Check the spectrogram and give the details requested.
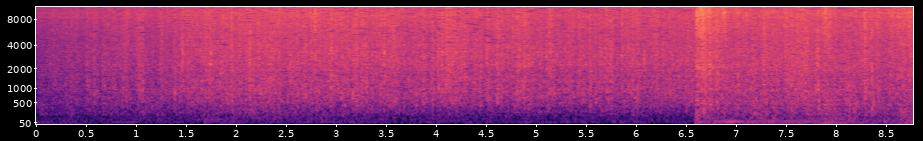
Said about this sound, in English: But basically I was caught in a storm in the Tesco's car park, and I really enjoyed the rain and the musical quality of the sound of it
